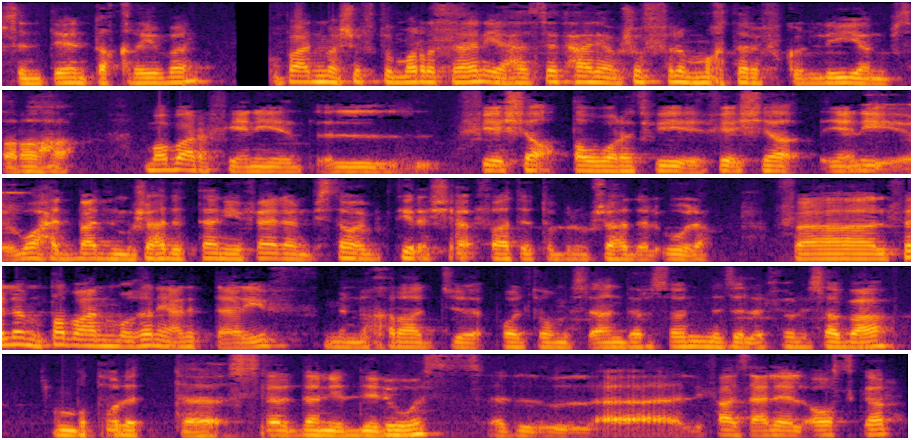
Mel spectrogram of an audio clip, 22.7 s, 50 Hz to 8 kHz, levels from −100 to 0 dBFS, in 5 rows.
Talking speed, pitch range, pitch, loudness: 150 wpm, 125-150 Hz, 130 Hz, -19 LUFS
